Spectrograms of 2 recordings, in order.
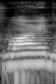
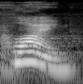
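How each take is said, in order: First: The word starts with a plain w sound. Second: The word starts with a breathy hw sound. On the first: "most accents, they don't pronounce a difference. It's wine" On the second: "In this one, they specifically pronounce the H"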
